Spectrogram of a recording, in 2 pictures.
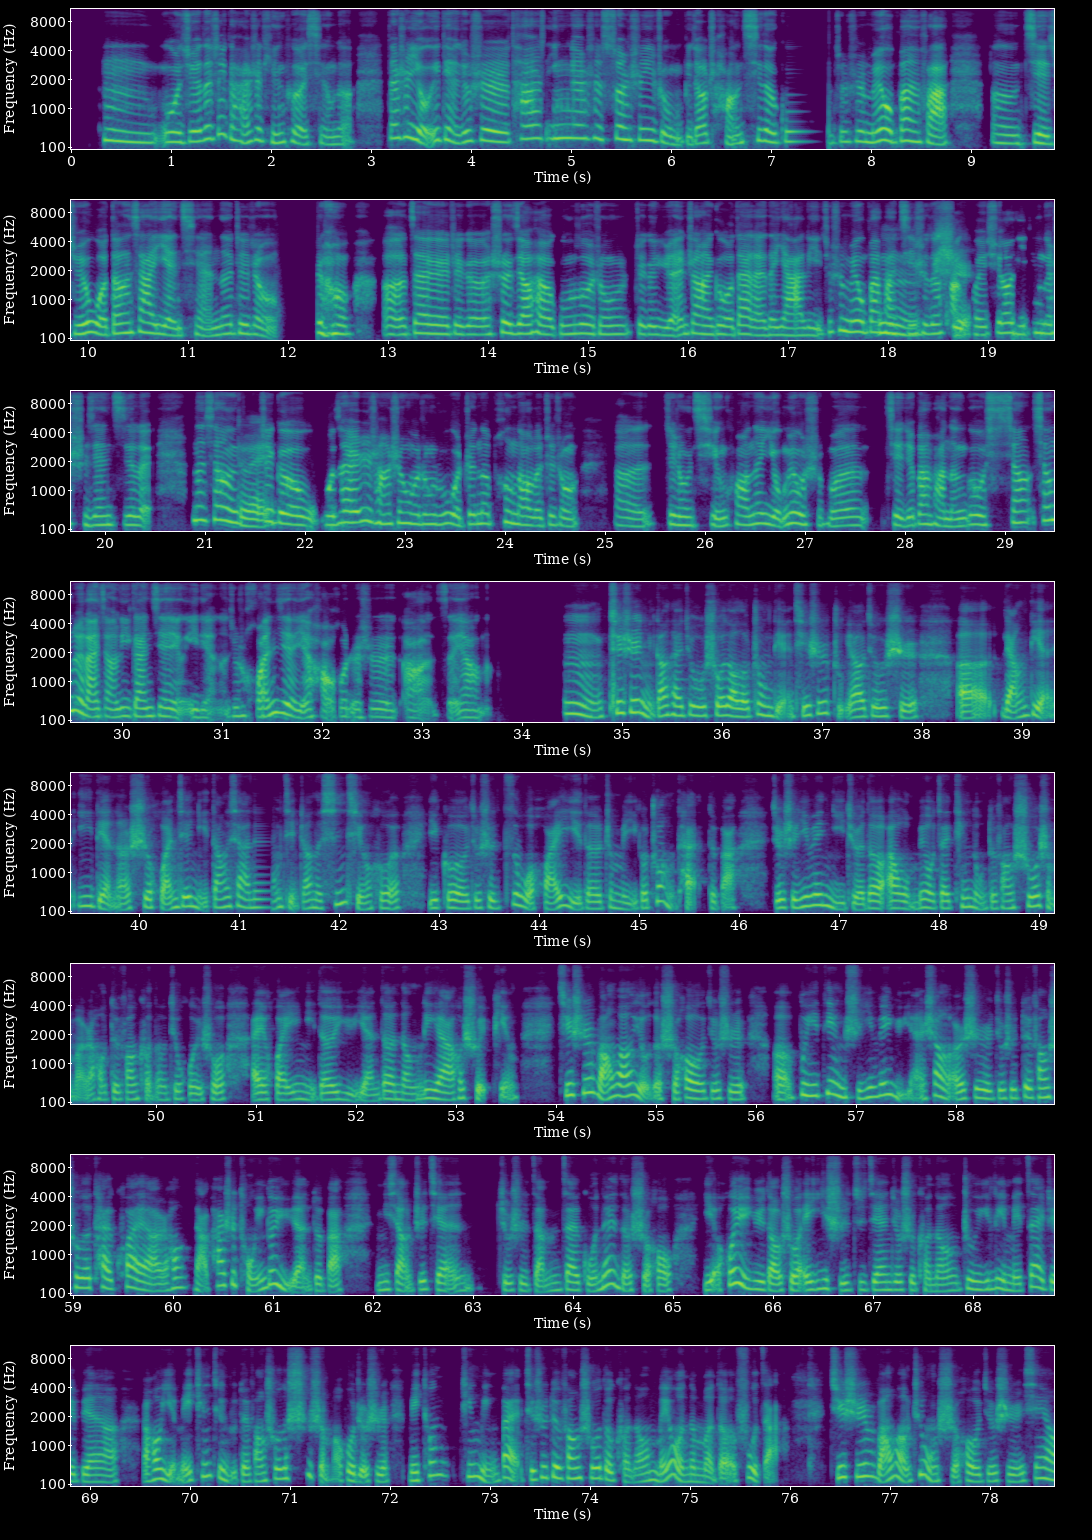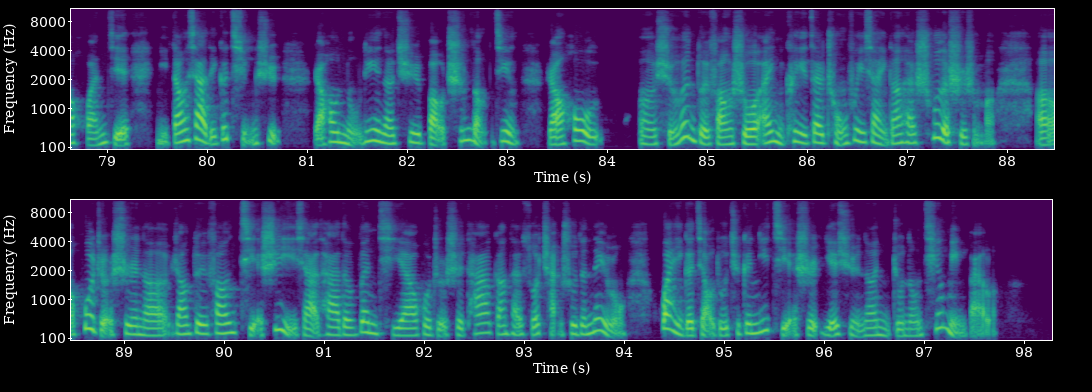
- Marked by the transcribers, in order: laughing while speaking: "这种"; other background noise
- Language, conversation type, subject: Chinese, advice, 语言障碍如何在社交和工作中给你带来压力？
